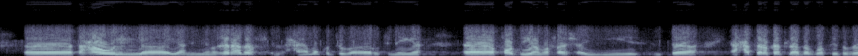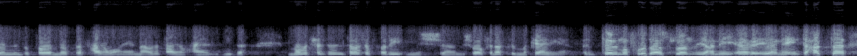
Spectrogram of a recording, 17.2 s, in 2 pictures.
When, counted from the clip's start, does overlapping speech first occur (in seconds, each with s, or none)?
none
